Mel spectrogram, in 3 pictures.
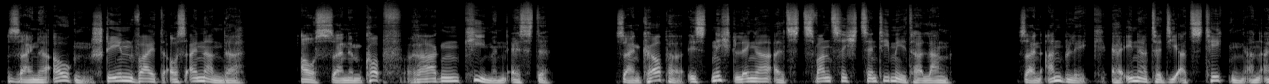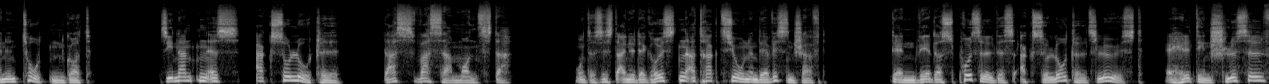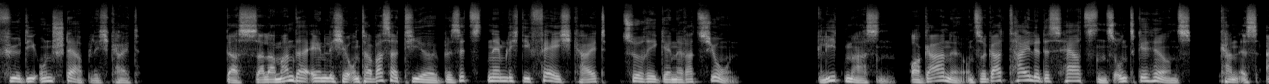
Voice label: Dokumentarischer Text

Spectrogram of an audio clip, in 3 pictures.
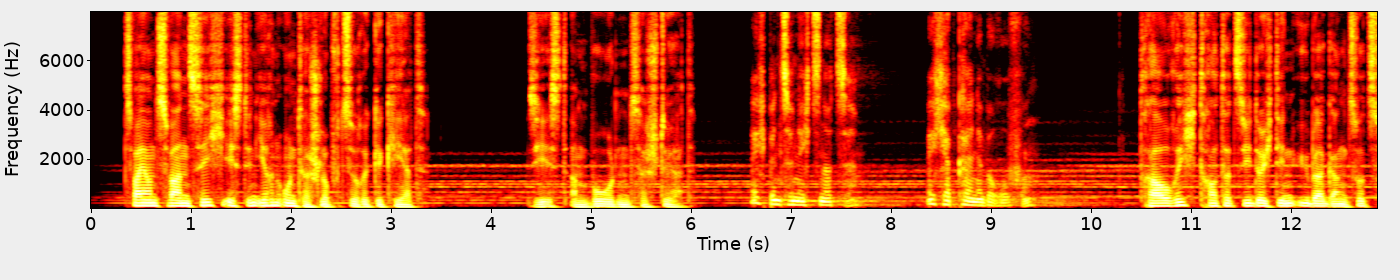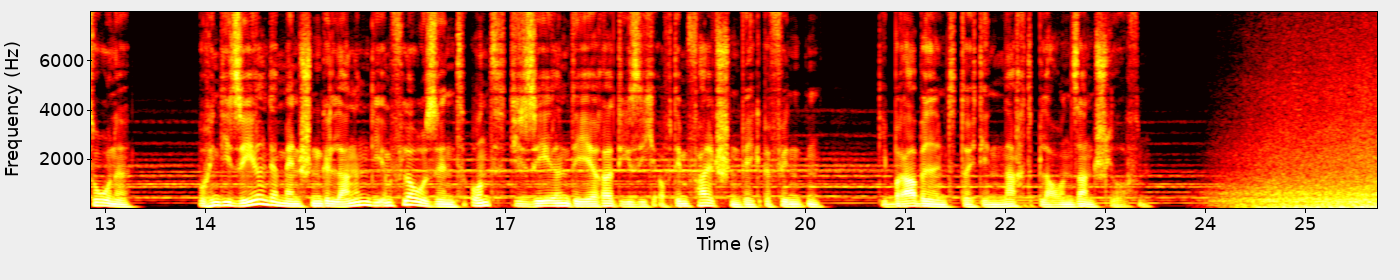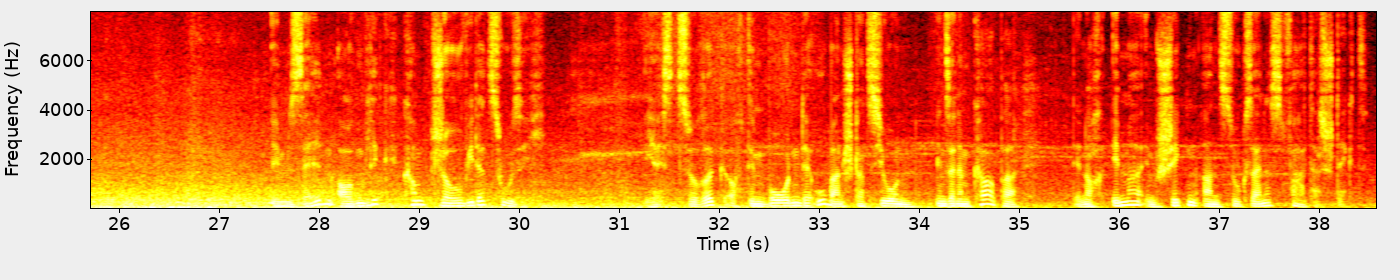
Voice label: hoerspiel; soul

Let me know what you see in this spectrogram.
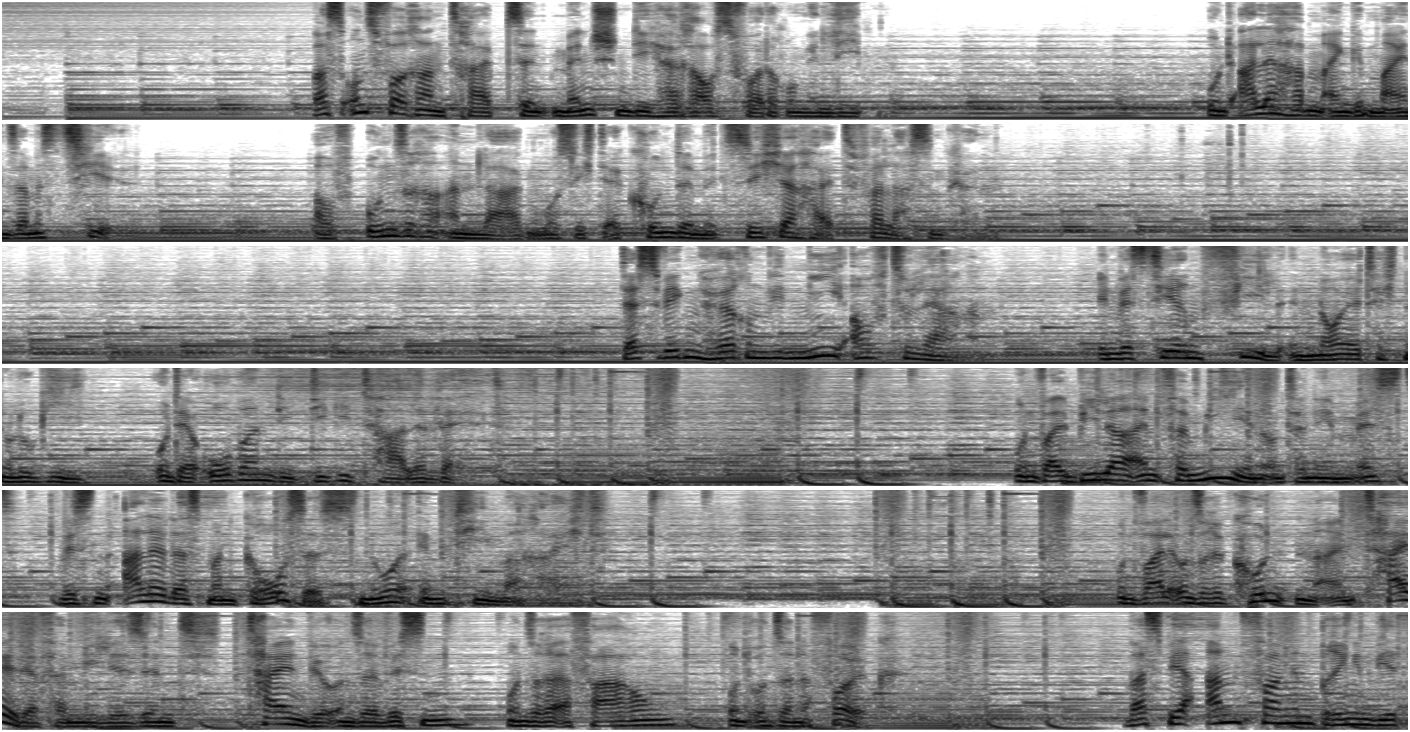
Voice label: DEU Imagefilm; Bihler

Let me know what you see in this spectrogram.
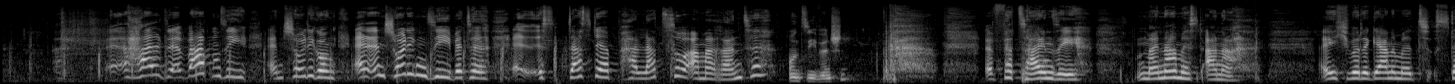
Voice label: Hörspiel; Audible Original; IMPERATOR

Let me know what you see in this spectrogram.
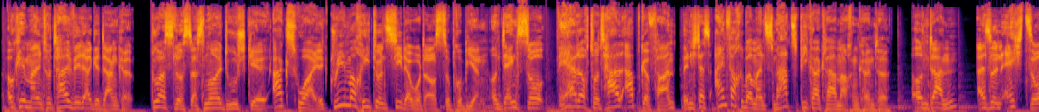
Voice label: Werbung Funk; AXE wild

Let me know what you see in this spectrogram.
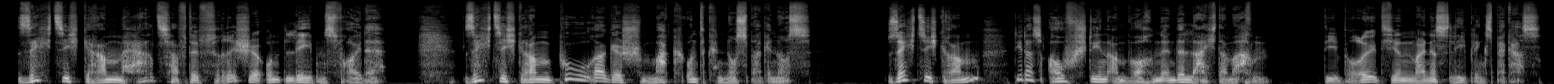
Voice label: werbung genussvoll

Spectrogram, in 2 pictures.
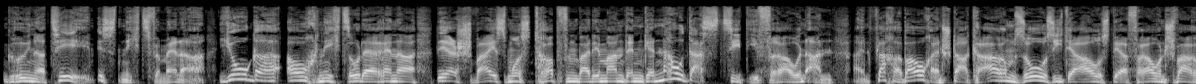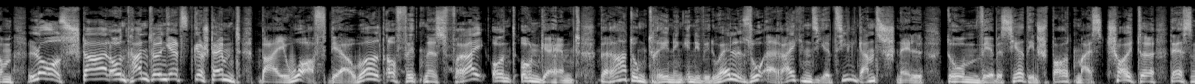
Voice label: Werbung Gedichtform laechelnd freundlich; WOF world of Fitness

